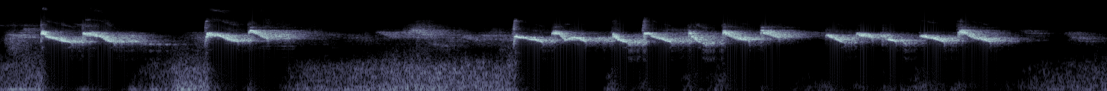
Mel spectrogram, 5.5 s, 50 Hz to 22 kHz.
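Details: Oriental white-eye in open song, recorded 24 March 2022: rapid high twittering phrases of slurred, chirpy notes in quick runs, broken by short pauses with low background hiss.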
